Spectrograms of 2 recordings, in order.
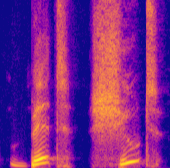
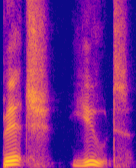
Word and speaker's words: BitChute: So now, is it BitChute or is it bitch ute? Because bitch ute. Because there's a couple different ways to pronounce that. BitChute. Yeah, BitChute.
